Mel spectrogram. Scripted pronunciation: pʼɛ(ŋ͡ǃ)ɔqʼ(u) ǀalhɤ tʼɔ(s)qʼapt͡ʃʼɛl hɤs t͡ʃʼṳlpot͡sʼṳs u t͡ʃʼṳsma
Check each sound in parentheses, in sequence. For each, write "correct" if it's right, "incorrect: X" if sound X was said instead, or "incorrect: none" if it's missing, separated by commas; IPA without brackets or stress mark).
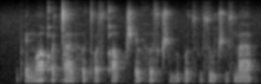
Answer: incorrect: ŋ, correct, correct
